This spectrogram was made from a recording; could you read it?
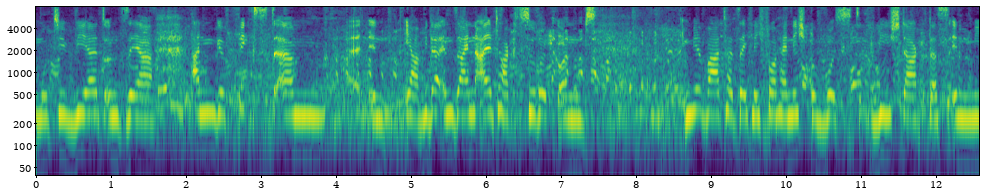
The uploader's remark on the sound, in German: Live aufgezeichnet in der LANXESS-ARENA in Köln in der Pause der Rednernacht. Haben wir uns spontan entschlossen in Köln diese Episode aufzuzeichnen.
